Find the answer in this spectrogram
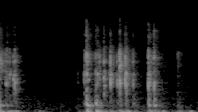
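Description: Typing on a computer keyboard: after a short pause, a quick run of keystroke clicks over the second half.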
